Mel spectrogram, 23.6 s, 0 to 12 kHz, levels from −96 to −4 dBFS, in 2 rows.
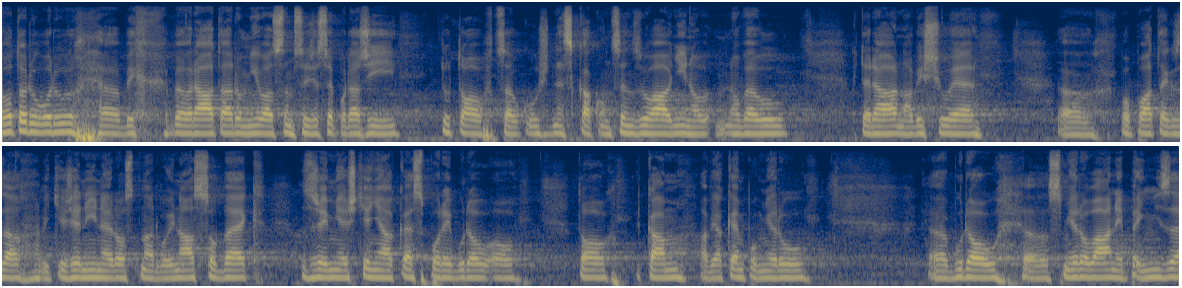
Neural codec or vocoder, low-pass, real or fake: none; 10.8 kHz; real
